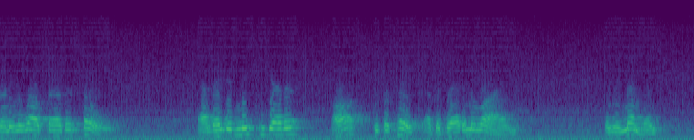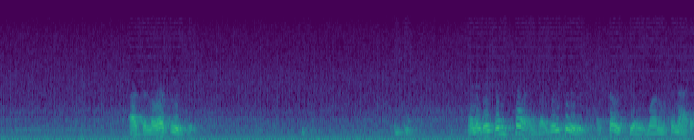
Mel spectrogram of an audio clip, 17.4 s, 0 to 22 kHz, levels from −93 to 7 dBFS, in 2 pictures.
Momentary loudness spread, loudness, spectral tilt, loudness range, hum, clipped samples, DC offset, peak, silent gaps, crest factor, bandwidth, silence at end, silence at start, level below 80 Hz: 22 LU; -34 LUFS; -9 dB/octave; 7 LU; none; under 0.1%; 0.3%; -18 dBFS; none; 18 dB; 13 kHz; 0 s; 0 s; -50 dBFS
